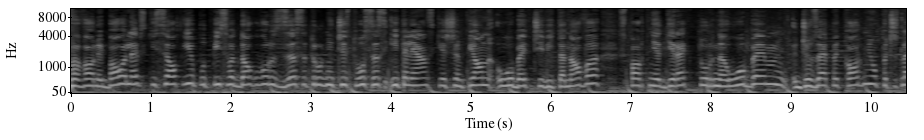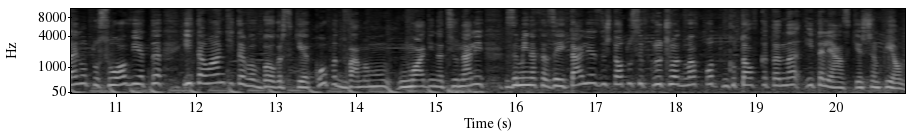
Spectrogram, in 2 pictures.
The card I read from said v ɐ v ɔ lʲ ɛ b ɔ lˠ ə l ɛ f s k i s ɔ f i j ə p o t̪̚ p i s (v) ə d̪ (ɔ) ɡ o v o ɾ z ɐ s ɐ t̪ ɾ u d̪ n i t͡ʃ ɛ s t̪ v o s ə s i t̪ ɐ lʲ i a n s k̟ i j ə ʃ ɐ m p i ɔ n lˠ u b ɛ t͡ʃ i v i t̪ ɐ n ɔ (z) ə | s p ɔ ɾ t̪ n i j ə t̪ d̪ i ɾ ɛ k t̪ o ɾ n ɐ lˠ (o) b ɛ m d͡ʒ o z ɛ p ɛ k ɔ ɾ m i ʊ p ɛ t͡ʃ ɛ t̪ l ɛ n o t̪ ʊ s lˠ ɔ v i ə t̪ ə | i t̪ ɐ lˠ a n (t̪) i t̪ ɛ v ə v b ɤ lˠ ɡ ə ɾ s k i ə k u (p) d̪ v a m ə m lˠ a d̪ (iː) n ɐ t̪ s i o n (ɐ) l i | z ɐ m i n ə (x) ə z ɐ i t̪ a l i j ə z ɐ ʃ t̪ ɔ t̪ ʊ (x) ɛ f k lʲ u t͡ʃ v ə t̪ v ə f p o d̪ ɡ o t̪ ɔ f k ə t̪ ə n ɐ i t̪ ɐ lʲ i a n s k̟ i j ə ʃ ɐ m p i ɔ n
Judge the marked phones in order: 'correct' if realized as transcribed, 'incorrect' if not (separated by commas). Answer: correct, correct, incorrect, incorrect, correct, correct, incorrect, incorrect, correct, incorrect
